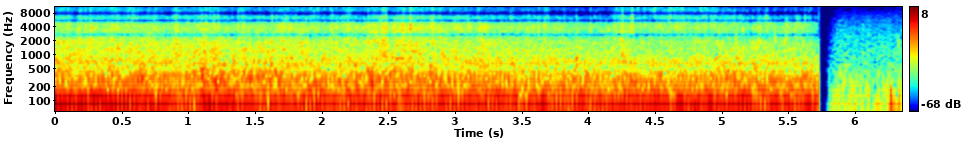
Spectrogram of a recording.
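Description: Steady low rumble of a motorboat engine idling close by, with water splashing and lapping; it cuts off suddenly near the end.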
